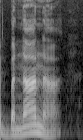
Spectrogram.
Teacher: when you say banana the second na has a much more bigger stress compared to the third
